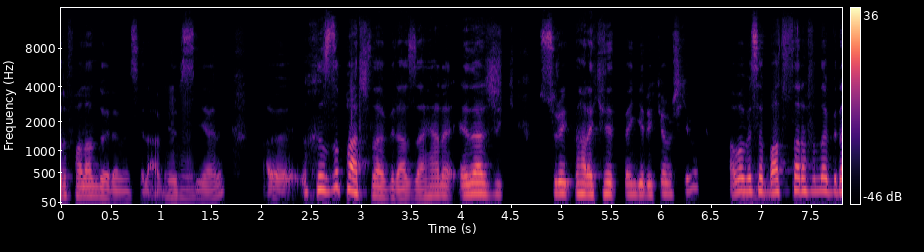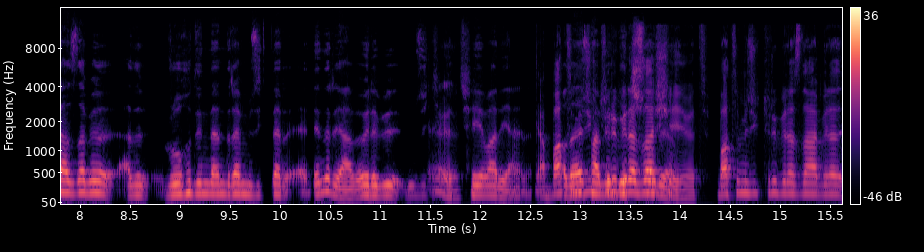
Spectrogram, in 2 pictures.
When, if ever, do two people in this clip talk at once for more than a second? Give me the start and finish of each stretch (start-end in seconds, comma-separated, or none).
12.6-14.0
